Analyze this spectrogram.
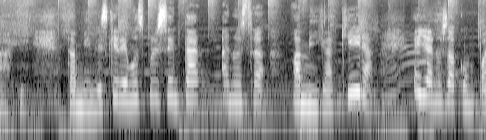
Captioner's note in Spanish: maúlla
